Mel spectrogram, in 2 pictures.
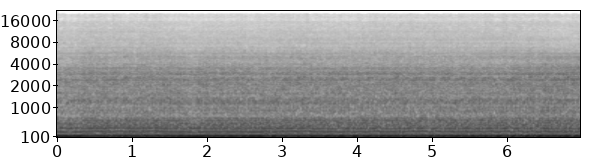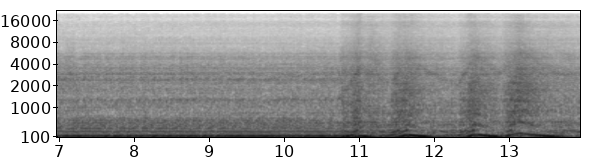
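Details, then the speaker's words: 1982 Yamaha Maxim 750 inline-four after an ignition switch repair and stator replacement: fires right up to a slightly fast idle with clean throttle blips. Normal running; the tachometer still does not work. "So, that all works. Perfect. Fired right up."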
